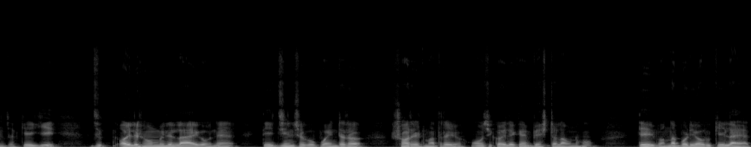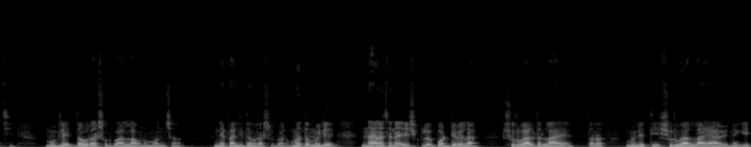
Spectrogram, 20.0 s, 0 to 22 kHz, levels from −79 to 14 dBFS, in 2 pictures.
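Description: From 17.36 to 19.27 s, mains buzz appears: switching spikes on 50 Hz power add a raspy, low-level hum with harmonics stacked upward on the spectrogram.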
